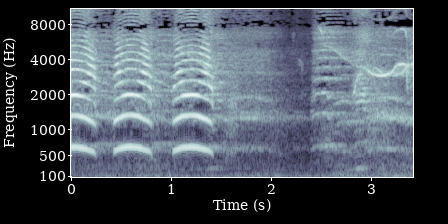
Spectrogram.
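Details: A dancing peacock gives three loud, arched, nasal wails in quick succession, each rising and then falling. A quieter, fainter call follows after a short pause.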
